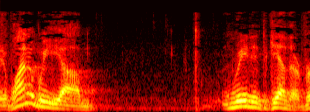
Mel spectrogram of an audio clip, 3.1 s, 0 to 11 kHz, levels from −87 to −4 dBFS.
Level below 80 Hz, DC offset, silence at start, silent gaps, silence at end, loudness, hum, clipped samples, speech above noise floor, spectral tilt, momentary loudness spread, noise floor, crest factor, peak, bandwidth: -64 dBFS; under 0.1%; 0 s; none; 0 s; -25 LUFS; none; under 0.1%; 36 dB; -8 dB/octave; 13 LU; -60 dBFS; 16 dB; -10 dBFS; 8 kHz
